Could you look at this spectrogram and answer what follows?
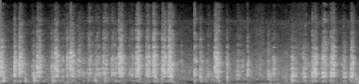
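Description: A hand file rasping against a chainsaw chain in quick, repeated strokes as the cutters are sharpened by hand.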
